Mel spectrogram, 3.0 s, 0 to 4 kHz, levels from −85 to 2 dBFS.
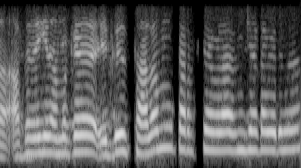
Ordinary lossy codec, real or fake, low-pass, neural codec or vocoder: none; real; 3.6 kHz; none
